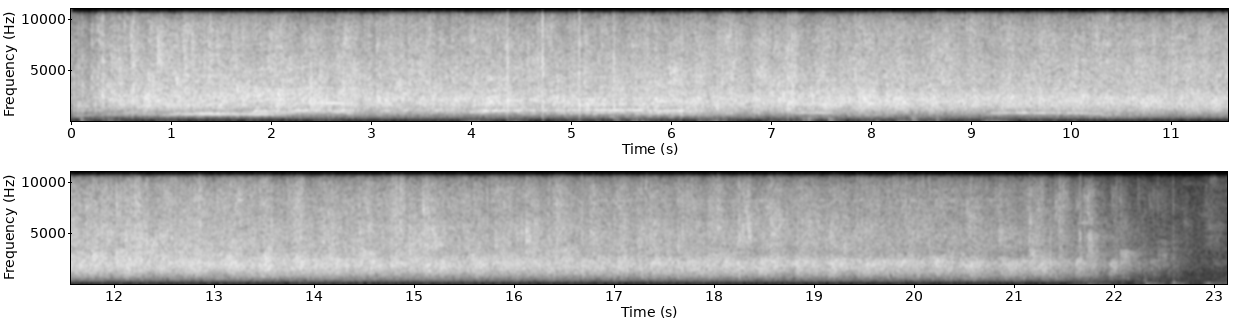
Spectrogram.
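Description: Audience applauding in a large room after a speech, with a few cheers and calls over the first ten seconds or so. The applause holds steady, then tapers off near the end.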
